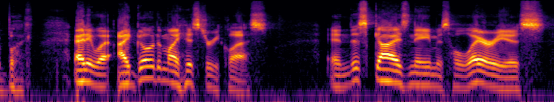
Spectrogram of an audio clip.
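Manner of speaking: ordinary talk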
